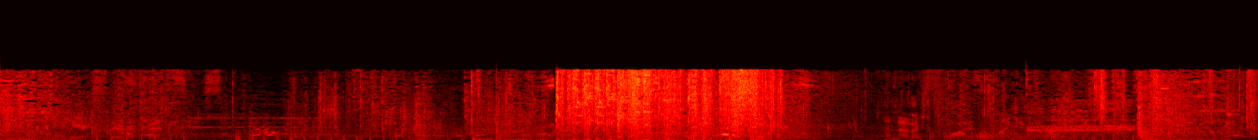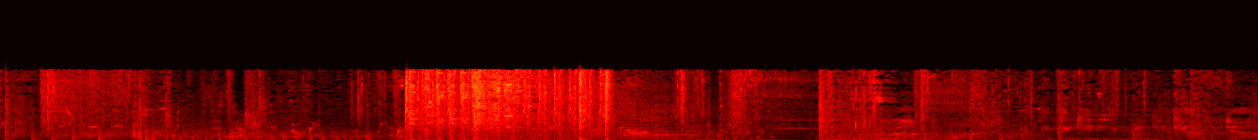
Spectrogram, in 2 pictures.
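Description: Gunfire in a match of the battle royale shooter Apex Legends comes in two loud bursts of shots separated by quieter stretches of game ambience.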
